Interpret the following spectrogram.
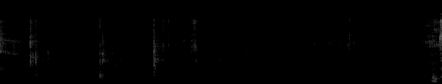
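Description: Faint, brief scrapes and clicks of a plastic card being worked into the gap of an Acer laptop's plastic screen bezel to release its latches, a few times in the first two seconds, otherwise near silence.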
